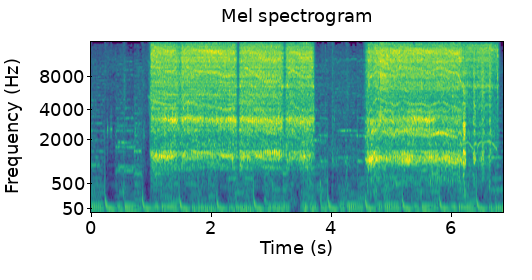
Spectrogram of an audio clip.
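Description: Cordless drill driving a hole saw into PVC pipe, cutting in two loud spells of about three and two seconds with a short pause between. Background music plays underneath.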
